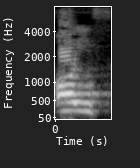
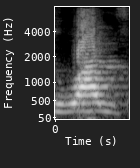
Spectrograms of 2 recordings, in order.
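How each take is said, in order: First: The word begins with a plain 'o' vowel. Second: The word begins with a 'w' glide sound. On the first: The speaker calls it wrong. "আপনি যেটা লিখছেন ওটা হচ্ছে অইস" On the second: The speaker calls it right. "ওয়াইজ এর উচ্চারণ ওয়াই দিয়ে শুরু"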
